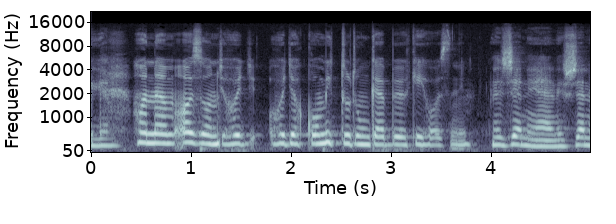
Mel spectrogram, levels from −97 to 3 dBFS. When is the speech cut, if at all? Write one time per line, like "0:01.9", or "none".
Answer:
0:01.3
0:03.9

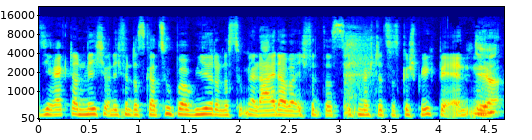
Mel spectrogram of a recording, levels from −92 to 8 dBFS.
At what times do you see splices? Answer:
0:03.0

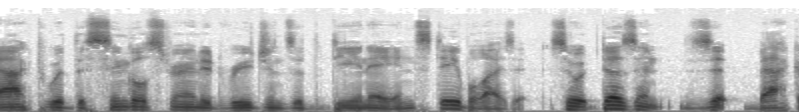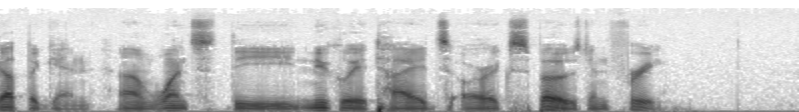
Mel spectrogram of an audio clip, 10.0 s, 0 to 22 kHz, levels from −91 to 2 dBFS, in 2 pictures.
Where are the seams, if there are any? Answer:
0:05.7

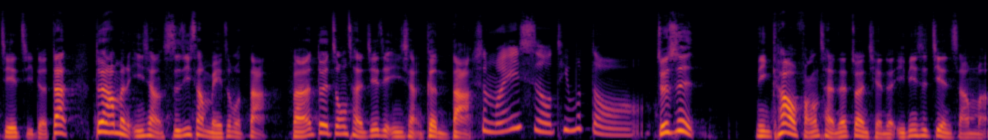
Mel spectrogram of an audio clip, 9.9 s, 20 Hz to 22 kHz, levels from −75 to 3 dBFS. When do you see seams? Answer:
none

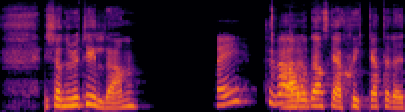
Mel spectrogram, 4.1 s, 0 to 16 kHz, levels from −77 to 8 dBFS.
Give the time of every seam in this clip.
0:02.5
0:03.1

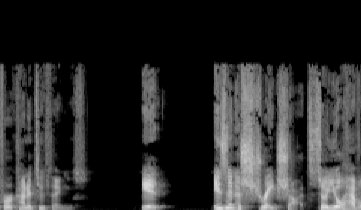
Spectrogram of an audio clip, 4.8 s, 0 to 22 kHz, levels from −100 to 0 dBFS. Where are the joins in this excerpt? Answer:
none

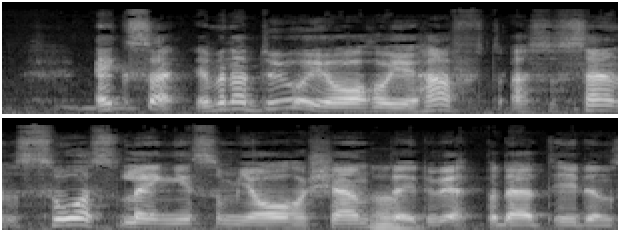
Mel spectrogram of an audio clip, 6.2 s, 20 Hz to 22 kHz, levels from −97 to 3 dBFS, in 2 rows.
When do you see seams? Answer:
none

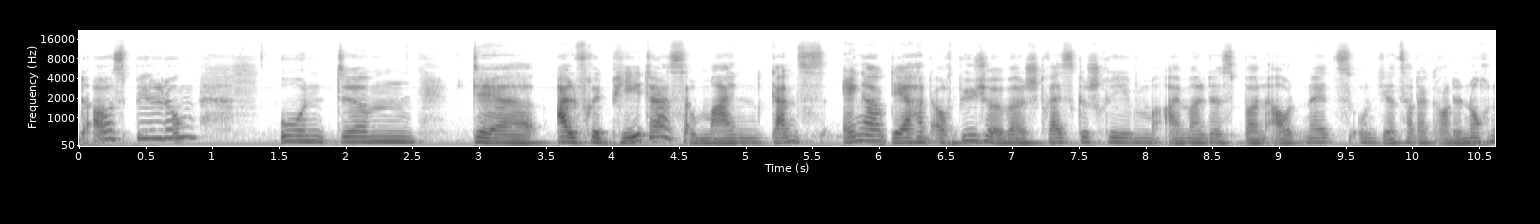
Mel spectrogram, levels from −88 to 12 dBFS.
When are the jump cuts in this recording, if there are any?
0:04.6
0:06.0
0:06.5

